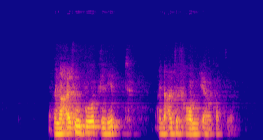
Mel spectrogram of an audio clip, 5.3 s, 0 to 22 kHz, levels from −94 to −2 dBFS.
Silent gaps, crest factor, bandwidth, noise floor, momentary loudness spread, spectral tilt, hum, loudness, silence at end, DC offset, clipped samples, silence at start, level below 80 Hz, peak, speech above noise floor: none; 16 dB; 4.1 kHz; under -90 dBFS; 18 LU; -12 dB/octave; none; -17 LUFS; 0.9 s; under 0.1%; under 0.1%; 1.1 s; -64 dBFS; -2 dBFS; over 73 dB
